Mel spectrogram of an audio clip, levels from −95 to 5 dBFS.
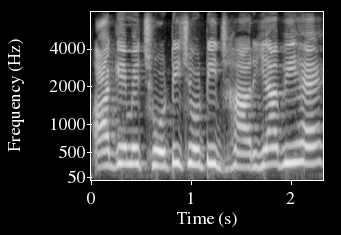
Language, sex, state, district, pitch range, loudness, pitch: Hindi, female, Bihar, Samastipur, 260-305 Hz, -10 LUFS, 295 Hz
